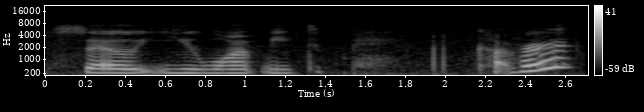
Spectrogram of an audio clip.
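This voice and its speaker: A woman's voice: on the high side, big pitch swings, unhurried, darkish tone, no echo. Woman reading as a sleepy, snarky young guard. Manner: sleepy and irritable, smirking. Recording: dull lo-fi sound.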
